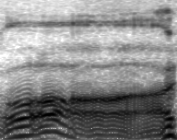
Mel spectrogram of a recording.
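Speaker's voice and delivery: low, soft drawn-out mock zombie moan; zombie groan. Co-host imitating the zombies, low groan.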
